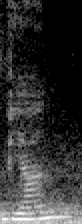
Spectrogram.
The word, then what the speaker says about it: Vian: the Daydream by Boris Vian V it's a French author so I'm going to pronounce it like that this was not very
